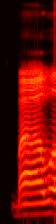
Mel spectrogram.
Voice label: "bawa", ms

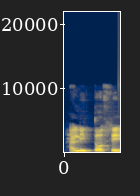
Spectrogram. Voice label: "halitosis", ms

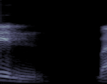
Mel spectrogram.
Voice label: "batir", ms

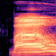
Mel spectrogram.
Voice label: "bau", ms

